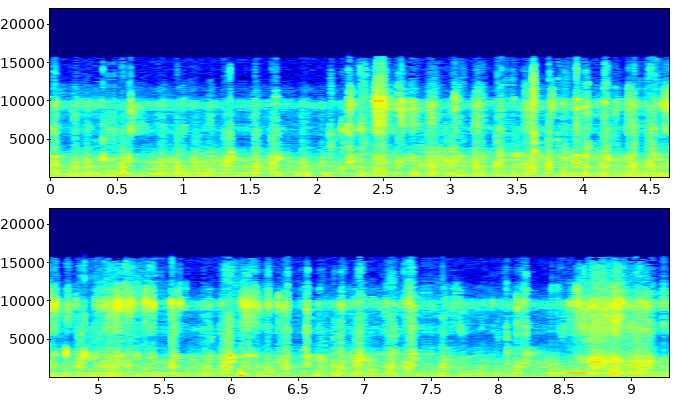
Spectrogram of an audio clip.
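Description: Close-miked eating sounds: wet, clicky chewing and lip-smacking, with fingers squishing rice and chicken curry gravy on the plate. The sound is louder near the end, as a handful of rice goes to the mouth.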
